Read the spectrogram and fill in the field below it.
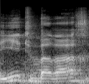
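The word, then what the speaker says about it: יתברך: Faudra faire attention de bien prononcer le Yud. Bakulam, Yit, c'est un Y, d'accord? Yit Barach, Veit Romam, Veit Nase, pas Veit Nase, c'est faux.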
